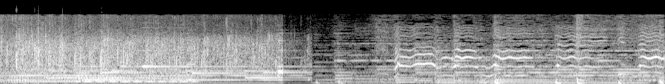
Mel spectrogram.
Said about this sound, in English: Clap your hands, stand to your feet.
